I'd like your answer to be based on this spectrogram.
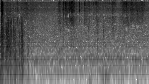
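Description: Caucasian honey bees at their hive after winter, a loud swarm buzz with close fly-bys at the start, then a steady, busy hum of many bees.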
